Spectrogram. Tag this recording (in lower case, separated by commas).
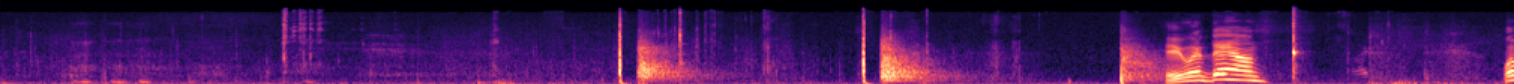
speech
